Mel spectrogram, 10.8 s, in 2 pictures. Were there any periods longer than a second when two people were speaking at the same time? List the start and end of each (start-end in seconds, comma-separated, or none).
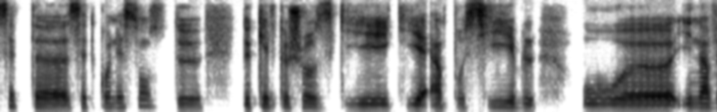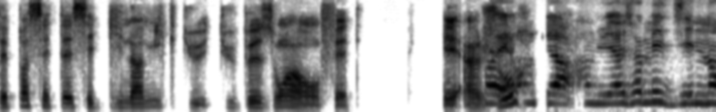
none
